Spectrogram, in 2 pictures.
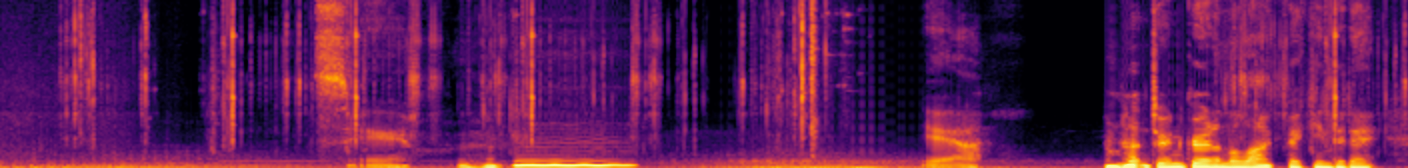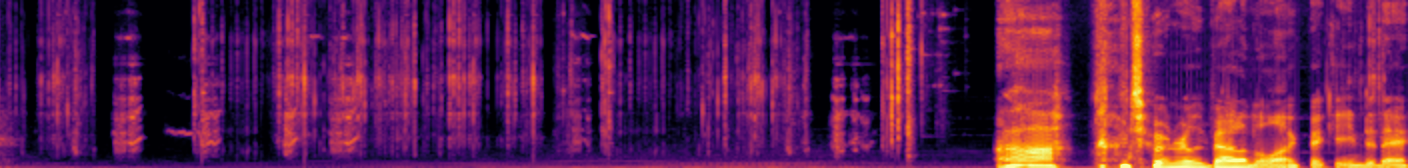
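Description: A metal pick scrapes and clicks inside a lock.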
